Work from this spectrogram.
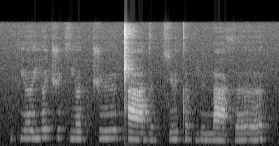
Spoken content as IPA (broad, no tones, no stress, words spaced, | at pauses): fʲəː jət͡ʃʏt͡sjəːt t͡ʃʏːǁaːd ədt͡sʏtəfjʏ n̪aːxəː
